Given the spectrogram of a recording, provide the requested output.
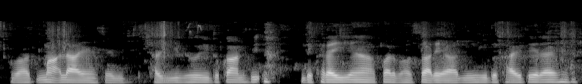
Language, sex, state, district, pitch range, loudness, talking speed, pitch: Hindi, male, Chhattisgarh, Kabirdham, 100-110 Hz, -19 LUFS, 205 wpm, 105 Hz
